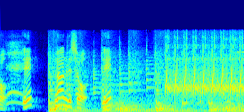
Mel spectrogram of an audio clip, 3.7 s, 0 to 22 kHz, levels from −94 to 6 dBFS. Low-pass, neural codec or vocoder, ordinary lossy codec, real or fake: 7.2 kHz; none; none; real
